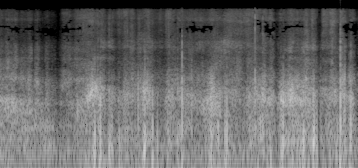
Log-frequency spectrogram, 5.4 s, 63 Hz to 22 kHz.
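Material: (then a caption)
Cardboard. Long nails scratch and tap the surface of a grey Gucci cardboard gift box held in both hands. The result is a steady, dry scratching texture, centred in the low-mids around 840 Hz, broken by soft, quick taps that die away almost at once, with very little high-end brightness.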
